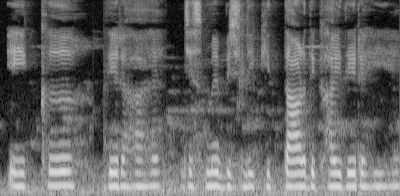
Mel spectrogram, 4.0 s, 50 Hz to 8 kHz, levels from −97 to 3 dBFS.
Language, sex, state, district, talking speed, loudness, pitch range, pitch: Hindi, male, Bihar, Darbhanga, 165 wpm, -17 LUFS, 195-205 Hz, 200 Hz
